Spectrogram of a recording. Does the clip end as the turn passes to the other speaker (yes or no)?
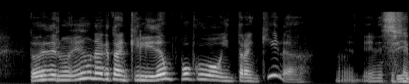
yes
